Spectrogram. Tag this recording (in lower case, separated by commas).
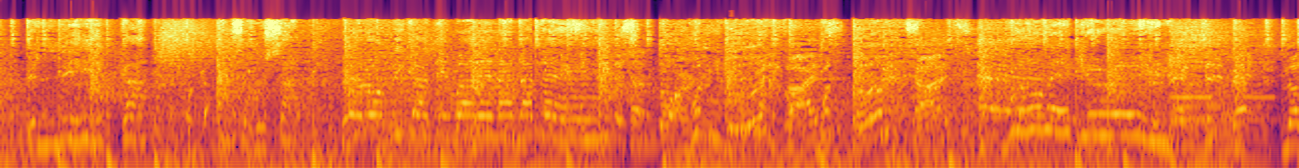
music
